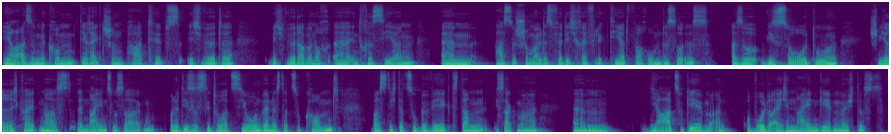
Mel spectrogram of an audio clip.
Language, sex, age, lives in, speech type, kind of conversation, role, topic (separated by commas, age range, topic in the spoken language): German, male, 30-34, Germany, conversation, advice, advisor, Wie entscheide ich, wann ich zu sozialen Einladungen Nein sagen sollte?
